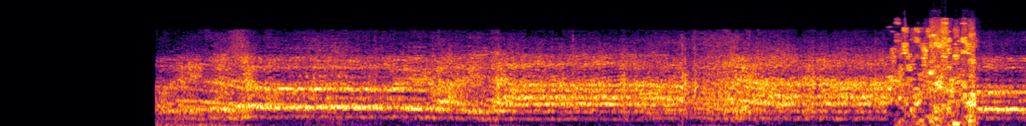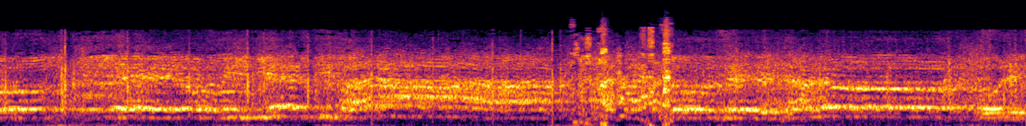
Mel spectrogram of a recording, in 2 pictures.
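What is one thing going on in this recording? A large crowd of fans chants and cheers outdoors.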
